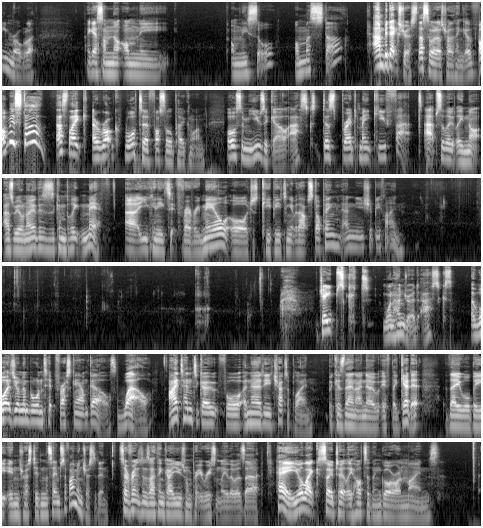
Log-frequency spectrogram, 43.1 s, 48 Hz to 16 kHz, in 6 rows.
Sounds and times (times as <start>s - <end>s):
Speech: 0.0s - 0.5s, 1.3s - 2.5s, 3.4s - 20.4s, 26.3s - 43.1s
Inside, small room: 0.0s - 43.1s.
